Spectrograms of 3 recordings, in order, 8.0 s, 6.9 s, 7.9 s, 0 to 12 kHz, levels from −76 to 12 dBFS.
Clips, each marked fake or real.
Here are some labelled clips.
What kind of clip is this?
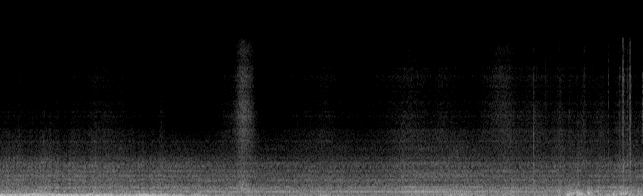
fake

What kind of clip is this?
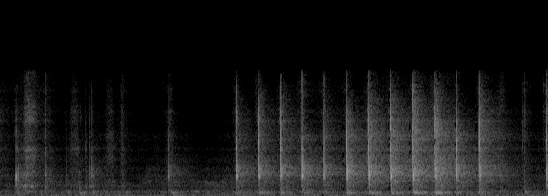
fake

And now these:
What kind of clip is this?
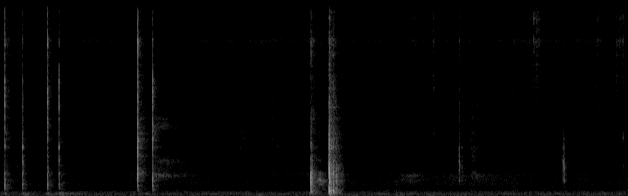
fake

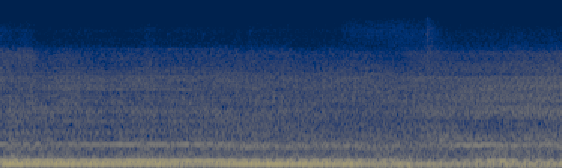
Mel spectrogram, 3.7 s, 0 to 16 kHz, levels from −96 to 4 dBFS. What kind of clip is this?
fake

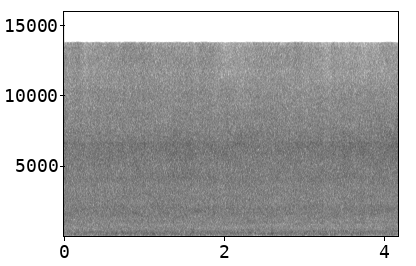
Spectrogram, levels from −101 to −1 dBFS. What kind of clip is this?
fake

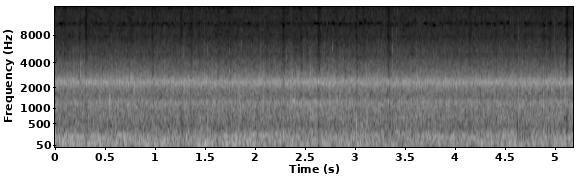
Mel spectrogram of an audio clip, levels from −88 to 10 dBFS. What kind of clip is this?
real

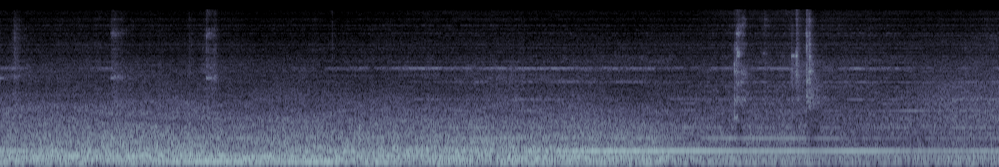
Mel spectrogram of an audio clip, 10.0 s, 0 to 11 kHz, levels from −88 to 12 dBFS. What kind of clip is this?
fake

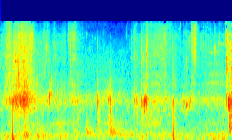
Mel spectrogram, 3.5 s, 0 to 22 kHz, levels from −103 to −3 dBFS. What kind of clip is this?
real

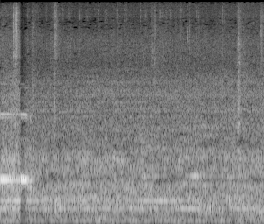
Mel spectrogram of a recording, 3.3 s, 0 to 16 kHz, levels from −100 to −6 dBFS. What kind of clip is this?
real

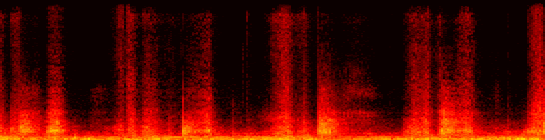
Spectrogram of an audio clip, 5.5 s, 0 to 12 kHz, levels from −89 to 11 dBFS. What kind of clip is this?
fake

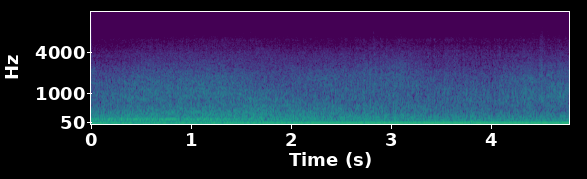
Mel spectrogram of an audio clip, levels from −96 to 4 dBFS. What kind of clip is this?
real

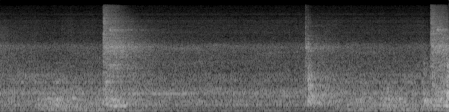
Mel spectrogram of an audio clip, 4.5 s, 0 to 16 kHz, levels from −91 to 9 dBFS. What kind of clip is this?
real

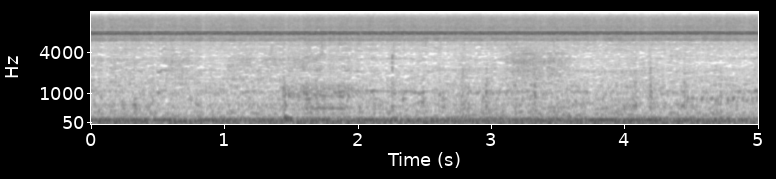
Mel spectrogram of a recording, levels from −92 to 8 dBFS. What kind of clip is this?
real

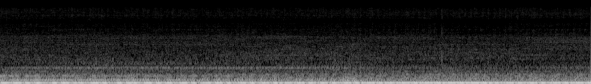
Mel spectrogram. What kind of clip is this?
real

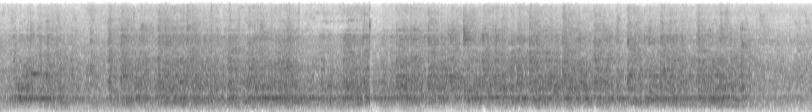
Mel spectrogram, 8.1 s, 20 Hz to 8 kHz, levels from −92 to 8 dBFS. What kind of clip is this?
real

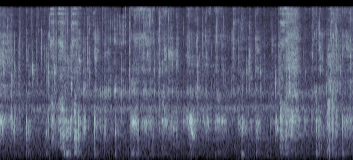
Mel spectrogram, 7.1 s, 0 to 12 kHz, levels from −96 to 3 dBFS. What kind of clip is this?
real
